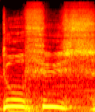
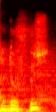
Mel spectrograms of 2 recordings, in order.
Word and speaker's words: Dofus: let's go Dofus et je prononcera toujours Dofus et pas Dofus parce que je suis un rebelle et un punk gaming alors lui bon on a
